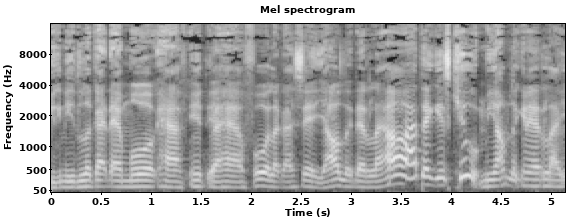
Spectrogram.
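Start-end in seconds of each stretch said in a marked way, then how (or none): 3.4-4.3 very high, squeaky mimicry; mock naive gushing. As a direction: put on a high falsetto of someone finding it cute. Mimics others' naive reaction.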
